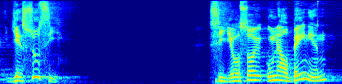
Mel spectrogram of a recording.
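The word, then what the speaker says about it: Jezusi: En Albanian se pronuncia Yesusi.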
